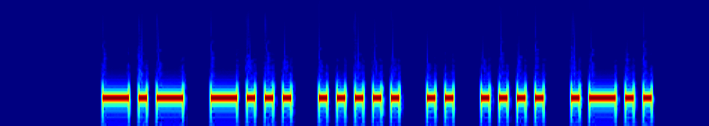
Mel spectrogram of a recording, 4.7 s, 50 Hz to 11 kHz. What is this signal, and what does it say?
Morse code, heard as a keyed tone, about 22 wpm, 700 Hz. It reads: KB5IHL
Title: Speed Racing - USA 2x3 Call Signs 20wpm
